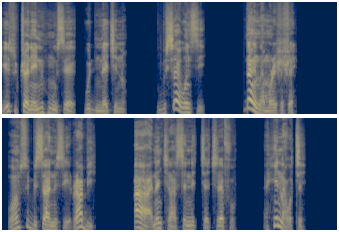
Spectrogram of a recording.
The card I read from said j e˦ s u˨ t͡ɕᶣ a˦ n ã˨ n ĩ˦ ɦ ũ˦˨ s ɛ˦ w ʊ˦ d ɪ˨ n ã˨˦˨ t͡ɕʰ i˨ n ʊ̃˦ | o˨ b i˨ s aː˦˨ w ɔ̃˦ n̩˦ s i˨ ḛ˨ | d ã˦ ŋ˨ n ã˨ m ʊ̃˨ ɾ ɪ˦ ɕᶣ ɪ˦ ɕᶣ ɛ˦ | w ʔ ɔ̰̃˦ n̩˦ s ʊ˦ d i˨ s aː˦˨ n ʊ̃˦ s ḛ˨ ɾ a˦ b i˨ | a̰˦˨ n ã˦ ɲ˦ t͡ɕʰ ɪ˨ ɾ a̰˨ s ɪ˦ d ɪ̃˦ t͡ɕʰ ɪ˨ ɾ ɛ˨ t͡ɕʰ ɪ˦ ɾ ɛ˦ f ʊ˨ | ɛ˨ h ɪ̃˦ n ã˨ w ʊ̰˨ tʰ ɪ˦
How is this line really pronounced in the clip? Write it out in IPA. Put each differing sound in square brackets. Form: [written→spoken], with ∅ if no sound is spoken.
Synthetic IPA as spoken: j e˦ s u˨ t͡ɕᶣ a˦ n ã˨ n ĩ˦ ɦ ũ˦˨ s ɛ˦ w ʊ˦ d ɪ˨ n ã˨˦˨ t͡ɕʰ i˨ n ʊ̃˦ | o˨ b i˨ s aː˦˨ w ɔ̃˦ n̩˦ s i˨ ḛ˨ | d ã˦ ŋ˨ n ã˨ m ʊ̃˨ ɾ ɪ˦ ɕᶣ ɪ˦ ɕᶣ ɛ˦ | w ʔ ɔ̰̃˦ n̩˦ s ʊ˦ [d→b] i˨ s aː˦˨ n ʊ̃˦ s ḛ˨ ɾ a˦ b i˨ | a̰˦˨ n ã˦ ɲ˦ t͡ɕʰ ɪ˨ ɾ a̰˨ s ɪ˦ [d→n] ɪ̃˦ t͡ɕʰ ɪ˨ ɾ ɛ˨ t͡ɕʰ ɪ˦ ɾ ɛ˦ f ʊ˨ | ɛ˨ h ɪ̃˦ n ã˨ w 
